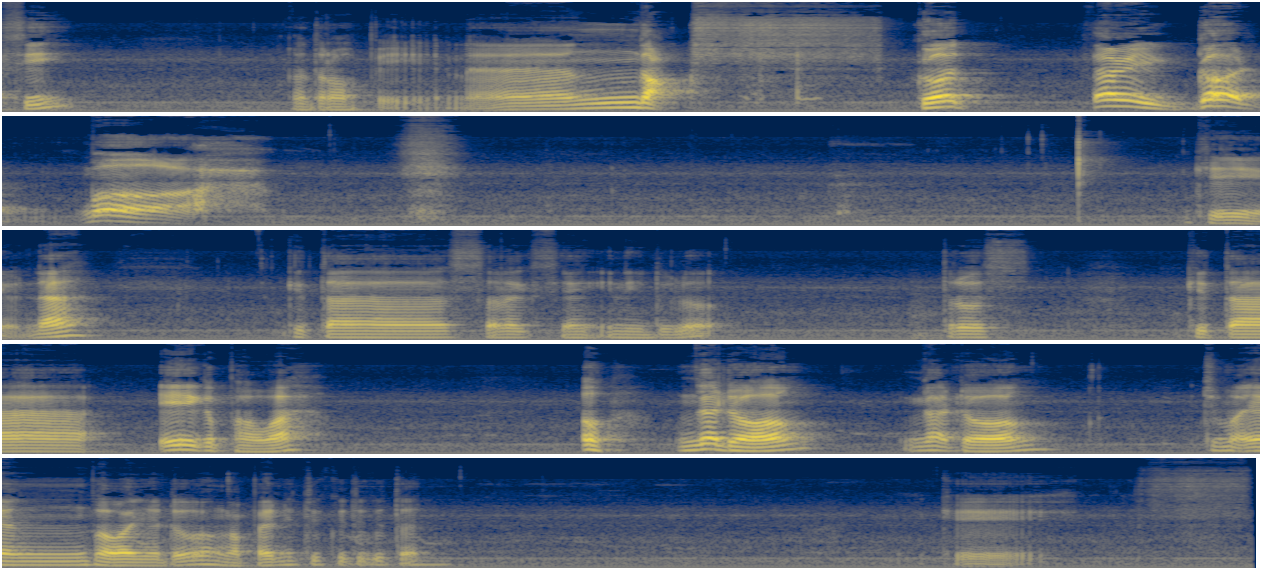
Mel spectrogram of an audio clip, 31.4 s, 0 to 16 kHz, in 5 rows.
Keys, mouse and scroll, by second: 2.6 ctrl+b, 4.3 Tab, 4.5 middle click, 4.7 z, 5.3 scroll down 2, 5.4 middle click, 6.7 KP_1, 7.3 Tab, 7.8 KP_3, 8.3 scroll up 1, 9.0-9.5 scroll up 2, 9.5 click, 12.6 KP_7, 13.2-13.8 scroll down 2, 13.8 scroll down 1, 13.8 a, 13.9 a, 14.0 c, 20.3 middle click, 20.8 KP_1, 21.7 middle click, 23.9 KP_1, 24.5 KP_3, 24.9 z, 26.1 c.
